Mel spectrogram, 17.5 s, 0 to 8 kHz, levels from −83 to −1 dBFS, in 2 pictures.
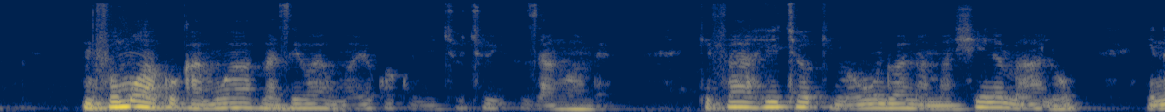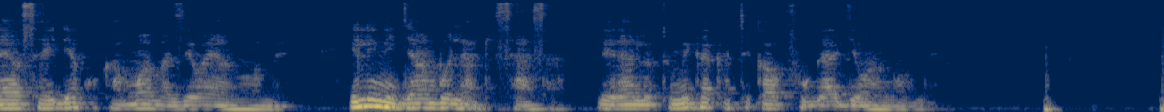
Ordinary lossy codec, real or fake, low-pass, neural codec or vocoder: Opus, 24 kbps; real; 7.2 kHz; none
